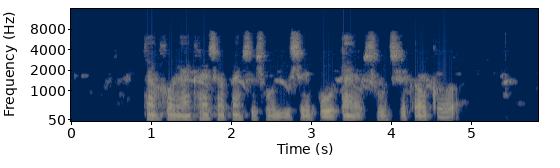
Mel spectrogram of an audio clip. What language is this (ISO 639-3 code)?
zho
